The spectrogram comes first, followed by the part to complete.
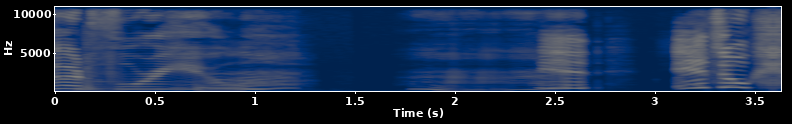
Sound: Hogi sighs

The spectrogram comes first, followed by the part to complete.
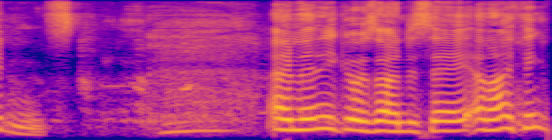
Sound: people laughing

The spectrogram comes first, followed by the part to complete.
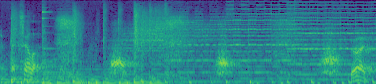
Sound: breathes

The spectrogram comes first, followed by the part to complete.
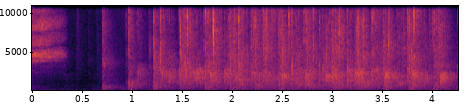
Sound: audience clapping

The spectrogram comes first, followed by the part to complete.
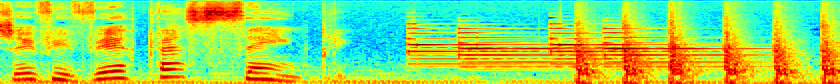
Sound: doorbell rings, pounding on door

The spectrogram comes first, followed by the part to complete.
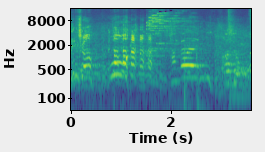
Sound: laughing

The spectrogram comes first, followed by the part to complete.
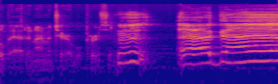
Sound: begins crying

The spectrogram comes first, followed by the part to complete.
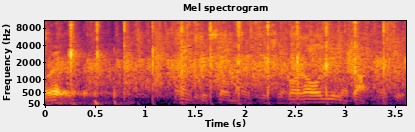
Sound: applause

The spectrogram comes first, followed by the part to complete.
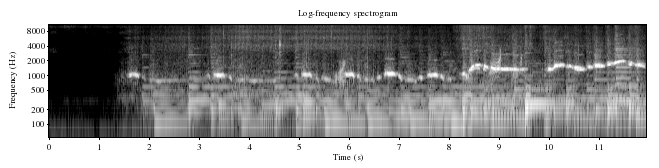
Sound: whistling

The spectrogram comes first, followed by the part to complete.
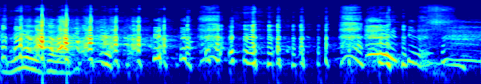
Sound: everyone laughing

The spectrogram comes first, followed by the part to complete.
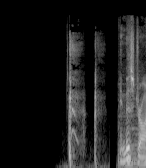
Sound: cough

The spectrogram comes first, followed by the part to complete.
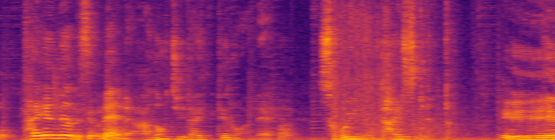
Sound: explosions

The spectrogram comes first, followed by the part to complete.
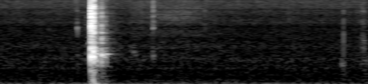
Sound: thud

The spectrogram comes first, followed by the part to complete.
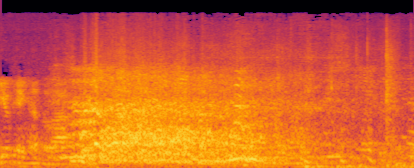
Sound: audience laughing

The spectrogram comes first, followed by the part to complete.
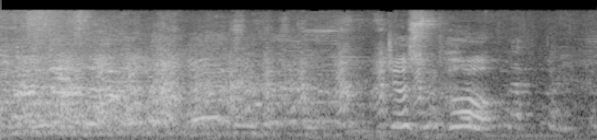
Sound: laughter

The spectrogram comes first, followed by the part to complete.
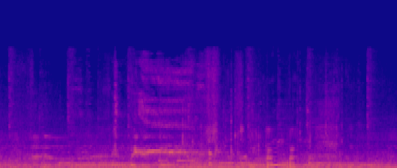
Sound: laughing

